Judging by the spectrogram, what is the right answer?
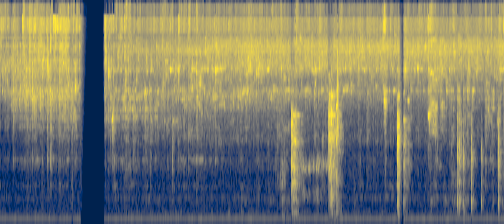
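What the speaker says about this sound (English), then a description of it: "I'm just gonna cook my eggs right here on the same skillet." Eggs cooking in butter on a skillet give a soft, steady sizzle, briefly cut out, with a few sharp utensil clinks near the end.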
